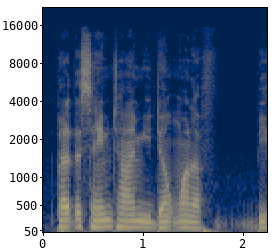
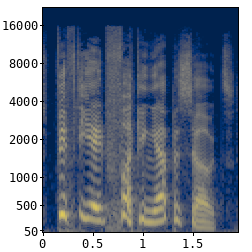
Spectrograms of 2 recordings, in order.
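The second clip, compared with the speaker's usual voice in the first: exclaiming; 13 semitones higher, 8 dB louder, slower than usual. Real, not acted. Exasperated emphasis.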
